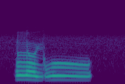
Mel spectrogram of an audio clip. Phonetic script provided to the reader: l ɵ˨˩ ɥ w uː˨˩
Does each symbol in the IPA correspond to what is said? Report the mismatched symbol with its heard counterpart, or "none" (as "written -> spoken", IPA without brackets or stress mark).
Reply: none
